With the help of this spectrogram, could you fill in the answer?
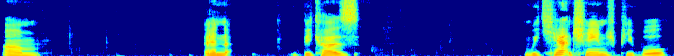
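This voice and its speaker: A twenty-year-old woman with a slightly hoarse voice, chatting casually in a rambling, self-interrupting way. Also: mid-range voice, extremely slow, a bit bright, no room sound, studio quality. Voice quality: slightly hoarse, losing her voice. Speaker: podcast host. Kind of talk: casual chat.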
